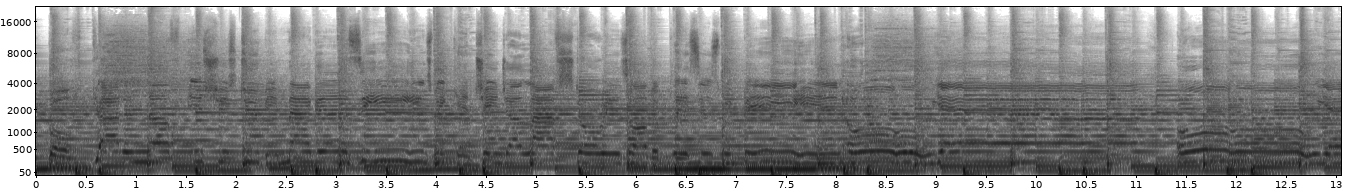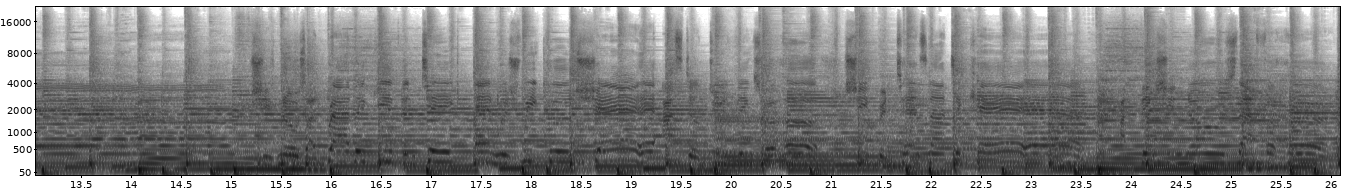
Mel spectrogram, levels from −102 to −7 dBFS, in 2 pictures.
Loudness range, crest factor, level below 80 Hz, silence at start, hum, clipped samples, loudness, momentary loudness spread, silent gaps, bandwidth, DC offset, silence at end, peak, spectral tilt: 2 LU; 16 dB; -30 dBFS; 0 s; none; under 0.1%; -21 LUFS; 3 LU; none; over 20 kHz; under 0.1%; 0 s; -6 dBFS; -4.5 dB/octave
